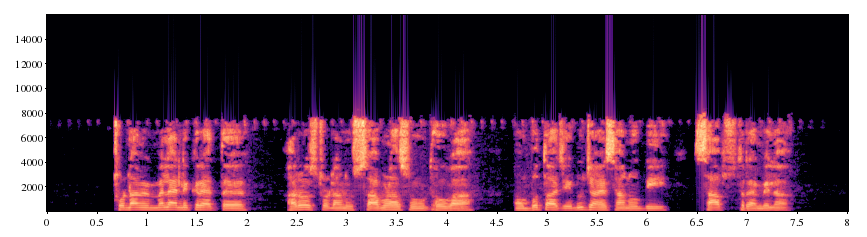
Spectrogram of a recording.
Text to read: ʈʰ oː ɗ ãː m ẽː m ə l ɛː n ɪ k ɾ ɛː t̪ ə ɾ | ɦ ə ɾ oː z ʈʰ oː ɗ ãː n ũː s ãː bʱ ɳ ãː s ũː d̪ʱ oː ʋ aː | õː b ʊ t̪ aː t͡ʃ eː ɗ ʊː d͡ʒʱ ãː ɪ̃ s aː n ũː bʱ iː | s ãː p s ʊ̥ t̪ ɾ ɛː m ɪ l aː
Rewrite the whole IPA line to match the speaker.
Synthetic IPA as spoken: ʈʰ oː ɗ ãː m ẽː m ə l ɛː n ɪ k ɾ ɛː t̪ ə | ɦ ə ɾ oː z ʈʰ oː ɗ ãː n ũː s aː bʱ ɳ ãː s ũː d̪ʱ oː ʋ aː | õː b ʊ t̪ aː t͡ʃ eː ɗ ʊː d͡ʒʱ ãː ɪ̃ s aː n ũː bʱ iː | s aː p s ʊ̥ t̪ ɾ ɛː m ɪ l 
